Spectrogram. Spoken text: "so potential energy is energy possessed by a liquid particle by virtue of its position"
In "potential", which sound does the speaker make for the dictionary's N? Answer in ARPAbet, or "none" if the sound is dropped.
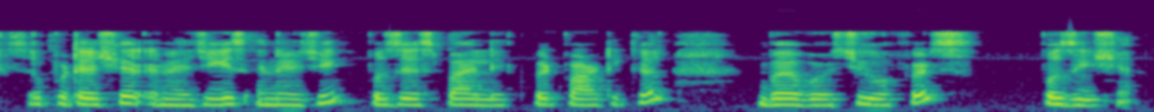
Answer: none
